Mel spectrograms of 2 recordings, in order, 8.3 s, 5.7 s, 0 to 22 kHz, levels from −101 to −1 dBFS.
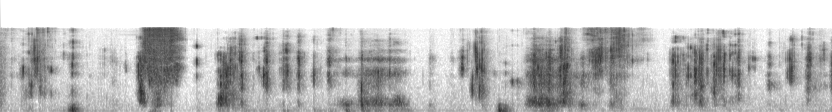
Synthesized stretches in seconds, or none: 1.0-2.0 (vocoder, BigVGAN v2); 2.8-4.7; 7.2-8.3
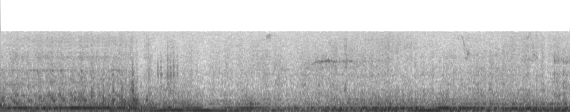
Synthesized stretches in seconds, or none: none

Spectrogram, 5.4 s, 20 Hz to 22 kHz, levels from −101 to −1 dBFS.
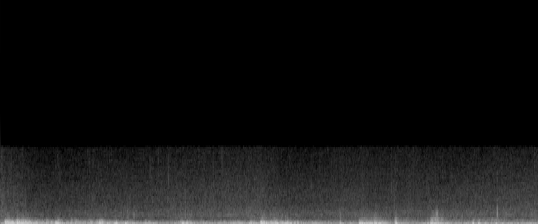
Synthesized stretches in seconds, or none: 3.3-4.2 (codec, ZipCodec)

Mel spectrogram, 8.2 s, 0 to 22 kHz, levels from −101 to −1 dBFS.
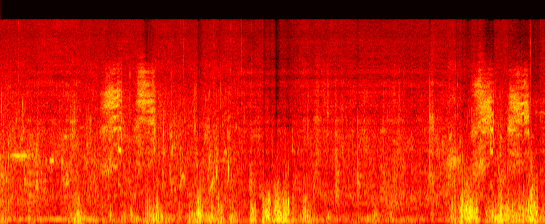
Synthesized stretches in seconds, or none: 0.4-1.2 (codec, SNAC); 3.6-6.7

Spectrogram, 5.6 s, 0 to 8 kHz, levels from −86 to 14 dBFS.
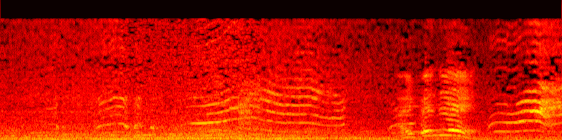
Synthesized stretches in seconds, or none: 0.0-1.2 (vocoder, Vocos); 2.6-5.6

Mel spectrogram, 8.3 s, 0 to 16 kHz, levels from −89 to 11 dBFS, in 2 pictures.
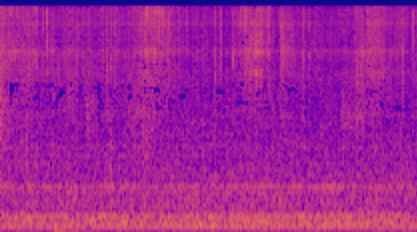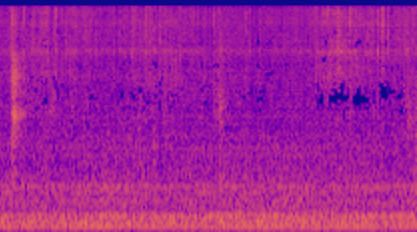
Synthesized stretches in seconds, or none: none

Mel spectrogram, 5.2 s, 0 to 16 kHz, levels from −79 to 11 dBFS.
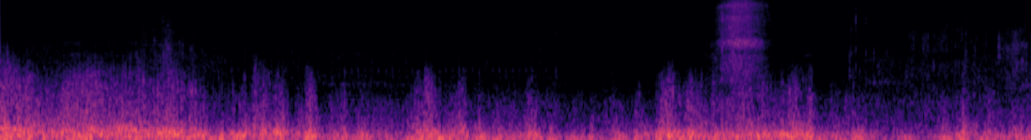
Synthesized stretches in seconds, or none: none

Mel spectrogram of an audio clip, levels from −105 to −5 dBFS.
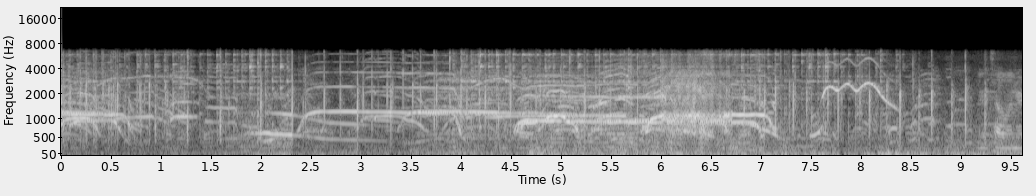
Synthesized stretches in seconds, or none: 6.0-6.7 (codec, HILCodec)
